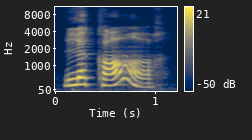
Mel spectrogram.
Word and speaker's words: le corps: Next category is the body, le corps. So be careful, you don't pronounce the P nor the S.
